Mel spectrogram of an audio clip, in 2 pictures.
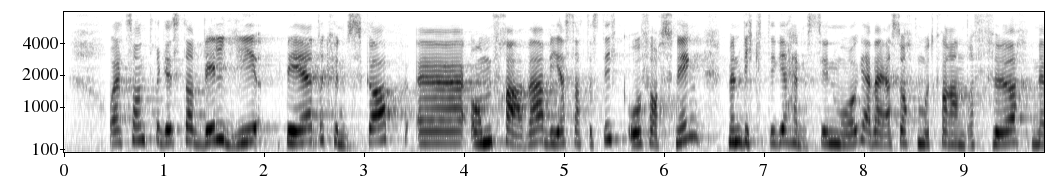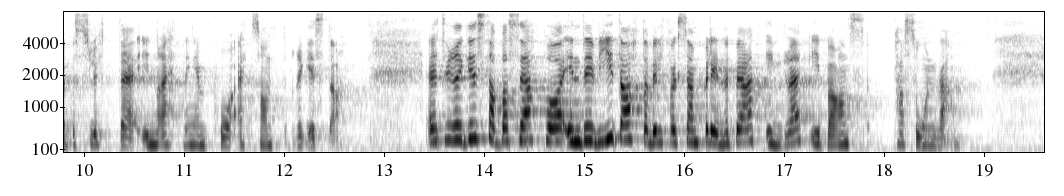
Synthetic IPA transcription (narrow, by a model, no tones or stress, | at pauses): ɔɛt̪sɔnt̪ʁɛɡɪst̪əɾʋɪljiːbeːd̪ʁəkʰʉnskɑːp | ʔɔmfʁɑːʋəʋiːɑst̪ɑt̪ɪst̪ɪkːɔfɔʁsknɪŋmɛnʋɪkt̪ɪɡəɦɛnsyːnmɔoːɡəɛʋæɪəsɔpːmuːt̪kʰʋæʁɑnd̪ʁəføːʁmɛbəslʉt̪ːəʔɪ̰nʁɛt̪nɪŋənpʰɔʔɛ̰t̪sɔnt̪ʁɛɡɪst̪ə̰ɾ | ʔɛt̪ɾɛɡɪst̪əʁbɑseːʁt̪̚pʰɔɪnd̪ɪʋiːd̪ːɑːt̪ɑʋɪlfɔɾɛksɛmpəlɪnːəbæːɾʁəɛt̪ɪŋɡʁeːpɪbɑʁns | pʰæʁsuːnʋæ̰ʁn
